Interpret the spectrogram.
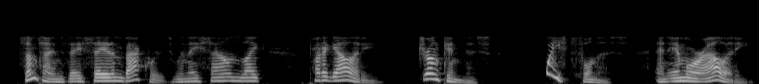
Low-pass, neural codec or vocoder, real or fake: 3.6 kHz; none; real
